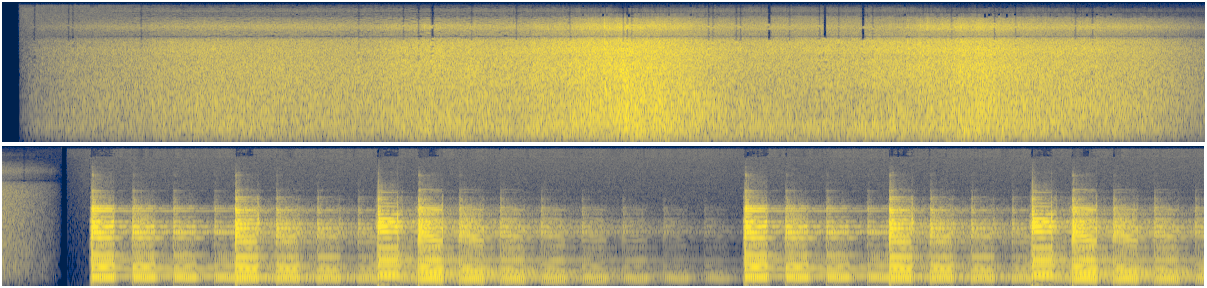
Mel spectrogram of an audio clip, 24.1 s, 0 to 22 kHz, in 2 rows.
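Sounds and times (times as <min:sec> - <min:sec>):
ocean waves washing in: 0:00.2 - 0:12.5.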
